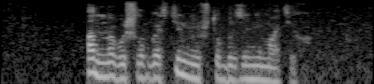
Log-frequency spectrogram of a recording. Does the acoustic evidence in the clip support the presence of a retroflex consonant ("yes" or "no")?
yes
